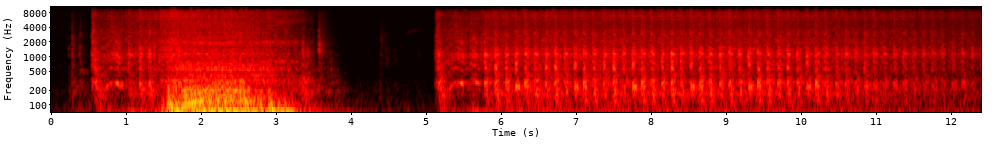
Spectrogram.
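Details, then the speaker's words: Ford TE Cortina, battery swapped for a charged one, fuel added: brief roar fades, then steady cranking at about four beats a second never catches; accelerator pump squirts no fuel and the bowl overflows instantly; carburettor suspected. "So the accelerator pump isn't squirting any fuel, but as soon as I try to give it some fuel into the bowl, it overflows instantly."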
